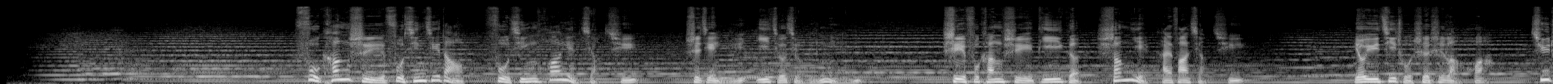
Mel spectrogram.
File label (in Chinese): 男 人物宣传片; 党支部书记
